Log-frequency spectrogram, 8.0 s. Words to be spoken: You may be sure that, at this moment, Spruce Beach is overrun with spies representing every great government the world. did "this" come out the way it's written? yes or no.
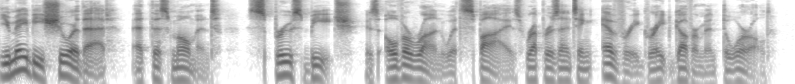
yes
